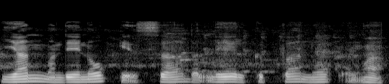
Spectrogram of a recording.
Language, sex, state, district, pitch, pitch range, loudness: Garo, male, Meghalaya, South Garo Hills, 115 Hz, 110-120 Hz, -21 LUFS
